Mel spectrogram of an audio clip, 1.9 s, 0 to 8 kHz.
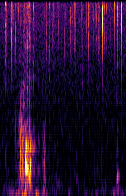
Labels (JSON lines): {"label": "biophony, low growl", "recorder": "SoundTrap 300"}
